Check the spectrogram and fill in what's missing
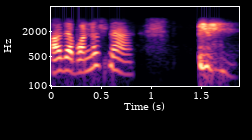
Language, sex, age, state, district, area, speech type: Nepali, female, 30-45, West Bengal, Kalimpong, rural, conversation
